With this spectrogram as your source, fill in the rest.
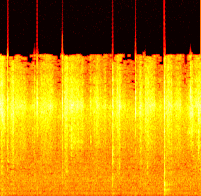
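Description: Butter and sugar being creamed by hand with a wooden spoon in a bowl, a steady scraping and rubbing with irregular soft knocks, close and moderately loud, no voices.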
